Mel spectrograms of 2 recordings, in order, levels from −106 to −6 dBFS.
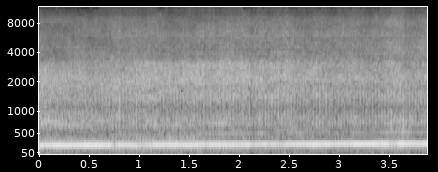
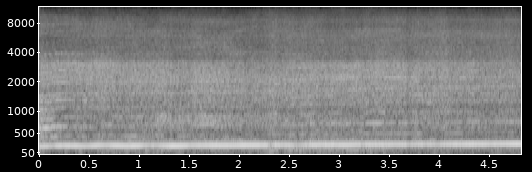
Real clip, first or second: first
